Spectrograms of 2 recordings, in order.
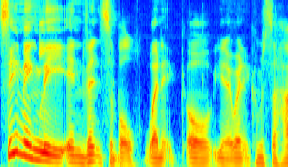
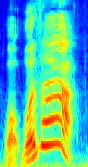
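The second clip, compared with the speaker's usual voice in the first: startled; 5 dB louder than usual. Real, not acted. Startled by sudden noise.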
